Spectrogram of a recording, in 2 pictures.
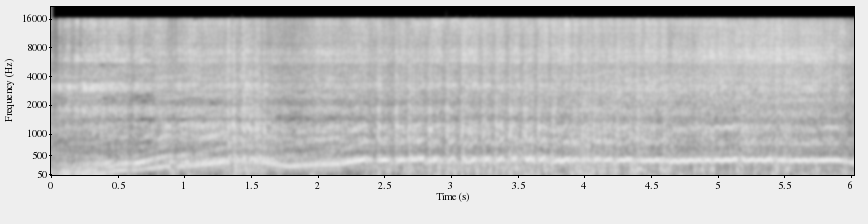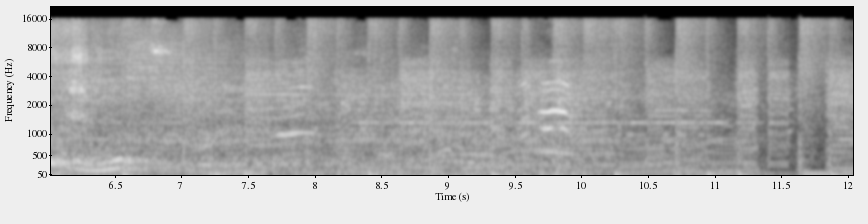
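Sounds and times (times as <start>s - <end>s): drag car engine revving: 0.0s - 11.3s.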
